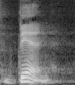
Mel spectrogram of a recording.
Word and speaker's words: Ben: And then, well, I'd say, well, my name is Ben.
